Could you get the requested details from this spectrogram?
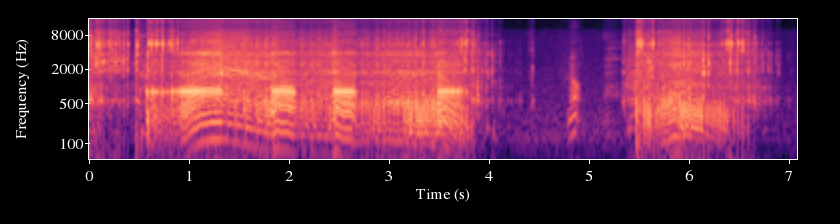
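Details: Homelite gas trimmer with no air filter, primed six times and started: buzzy two-stroke note climbing and falling with throttle, a short lull, then picks up and runs again; starts and runs normally.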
